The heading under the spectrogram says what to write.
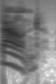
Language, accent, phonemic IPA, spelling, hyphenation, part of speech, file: English, US, /ˈbaʊ̯nd/, bound, bound, verb / adjective / noun, En-us-bound.ogg
- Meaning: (verb) simple past and past participle of bind; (adjective) 1. Obliged (to) 2. That cannot stand alone as a free word 3. Constrained by a quantifier 4. Constipated; costive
